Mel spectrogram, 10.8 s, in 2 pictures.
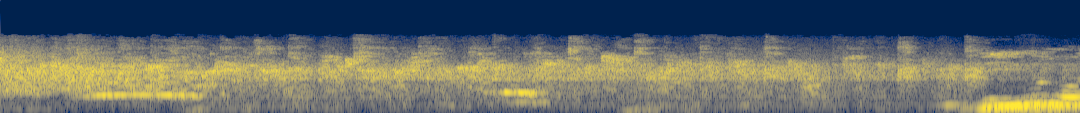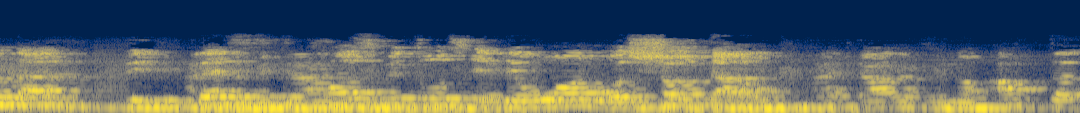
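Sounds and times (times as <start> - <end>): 
audience clapping hands: 0.0 - 5.8
speech: 4.9 - 10.7.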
